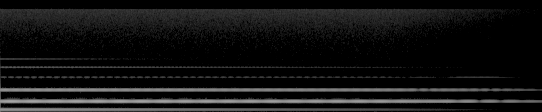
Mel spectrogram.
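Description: A singing bowl ringing out: a low hum under a higher tone that wavers steadily in loudness, with fainter overtones above, slowly dying away and nearly gone by the end.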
